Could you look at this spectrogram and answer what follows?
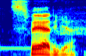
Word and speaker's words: Sverige: Sverige? It's pronounced, according to Jasmine, who speaks perfect Swedish. Sverige.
